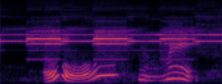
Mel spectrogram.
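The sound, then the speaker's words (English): A building alarm sounds in steady repeated high-pitched pulses, about three bursts roughly a second apart, while voices talk loudly over it. “the alarm didn't want you to say your age, for real.”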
